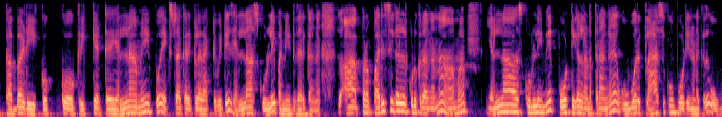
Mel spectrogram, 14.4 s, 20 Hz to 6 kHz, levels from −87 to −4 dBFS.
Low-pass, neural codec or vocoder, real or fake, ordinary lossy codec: 5.4 kHz; none; real; none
